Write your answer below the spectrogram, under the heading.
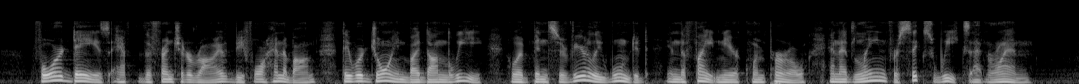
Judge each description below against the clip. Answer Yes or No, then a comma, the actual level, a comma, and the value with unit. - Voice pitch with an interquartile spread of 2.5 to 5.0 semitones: Yes, average, 4.6 semitones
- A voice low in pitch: Yes, low, 115 Hz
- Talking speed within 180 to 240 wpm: Yes, average, 185 wpm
